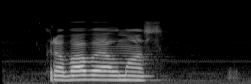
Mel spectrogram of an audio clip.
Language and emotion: Russian, neutral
